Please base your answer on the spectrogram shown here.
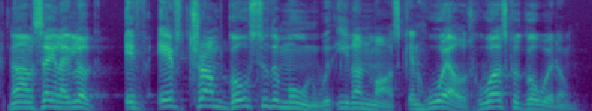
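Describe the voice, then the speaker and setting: A man with a raspy voice talking as a podcast co-host in a rambling, joking, casually profane way. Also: a little high, lively intonation, brisk, a bit bright.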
